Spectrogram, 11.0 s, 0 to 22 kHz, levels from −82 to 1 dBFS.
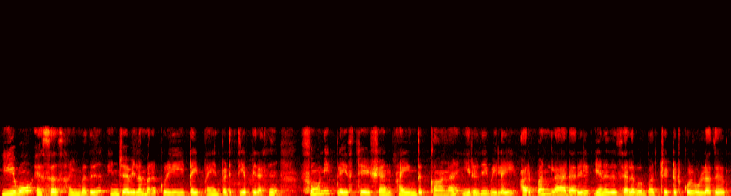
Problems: none marked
